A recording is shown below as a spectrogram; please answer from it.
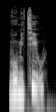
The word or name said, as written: vomitiv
